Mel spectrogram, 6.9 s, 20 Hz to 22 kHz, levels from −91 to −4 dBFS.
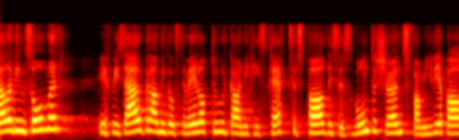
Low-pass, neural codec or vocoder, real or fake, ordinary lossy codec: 10.8 kHz; codec, 24 kHz, 0.5 kbps, DualCodec; fake; AAC, 48 kbps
